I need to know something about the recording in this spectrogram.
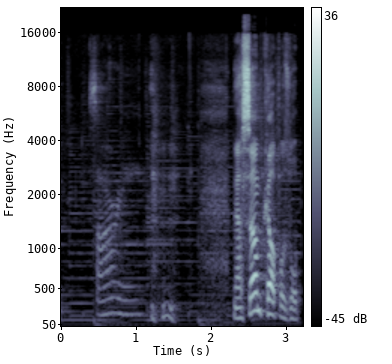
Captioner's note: chuckles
